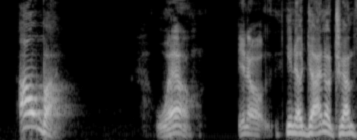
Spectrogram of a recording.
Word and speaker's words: Alba: How do you pronounce Alba? Well, you know, Donald Trump thought Alba made vintage radios in the UK. You know, it's a very strange thing. But I'm told it's Alapa.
